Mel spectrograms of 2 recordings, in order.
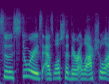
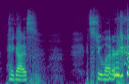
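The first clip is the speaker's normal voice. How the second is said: play-acted sad, shaken, loud, upset radio-ad voice; 2 semitones lower, 5 dB louder than usual. Describing a grocery store owner's summer radio ad, imitating Stu Leonard sounding sad. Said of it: "being very audibly sad and disrupted and upset".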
